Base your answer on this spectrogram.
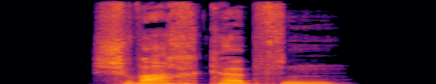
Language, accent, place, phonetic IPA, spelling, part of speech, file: German, Germany, Berlin, [ˈʃvaxˌkœp͡fn̩], Schwachköpfen, noun, De-Schwachköpfen.ogg
- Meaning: dative plural of Schwachkopf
